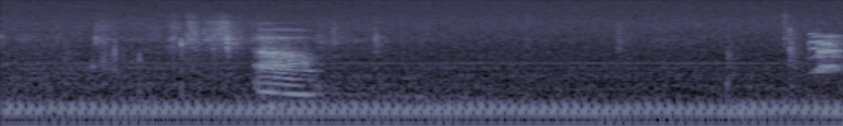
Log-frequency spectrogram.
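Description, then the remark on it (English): A steady, rapid ticking runs evenly through the whole stretch like a clock, with a brief voice sound breaking in near the middle and again at the very end. “What time does the clock say?”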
